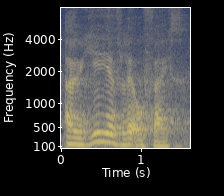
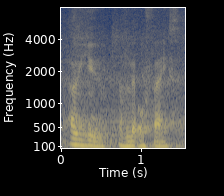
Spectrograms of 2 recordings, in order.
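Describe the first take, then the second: First: Put-on "ye" said as old English yee; O ye of little faith with old "ye"; old wording. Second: Softer, lower "you" in place of "ye"; modern wording. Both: Shown as a demonstration. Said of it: "That's the old language".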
